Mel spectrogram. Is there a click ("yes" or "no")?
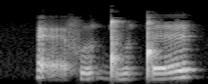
yes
